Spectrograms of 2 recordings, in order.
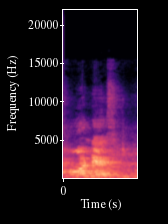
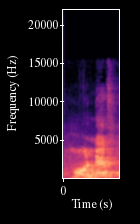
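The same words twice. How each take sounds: First: ऑनेस्ट starting straight on the O vowel; silent H. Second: हॉनेस्ट with the H sounded at the start; wrong pronunciation. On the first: Teacher showing students the first sound, ऑनेस्ट with silent H. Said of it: "एच silent रहता है". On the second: Teacher showing students what not to say, हॉनेस्ट with a sounded H. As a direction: say हॉनेस्ट with an audible initial H. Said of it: "हॉनेस्ट नहीं बोलते". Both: Shown as a demonstration.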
